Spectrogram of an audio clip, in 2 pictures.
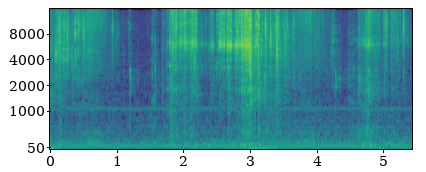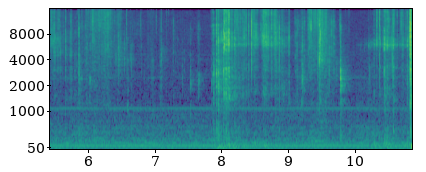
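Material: Soap.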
